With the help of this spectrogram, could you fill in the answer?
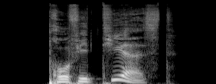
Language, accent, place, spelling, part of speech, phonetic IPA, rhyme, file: German, Germany, Berlin, profitierst, verb, [pʁofiˈtiːɐ̯st], -iːɐ̯st, De-profitierst.ogg
- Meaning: second-person singular present of profitieren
